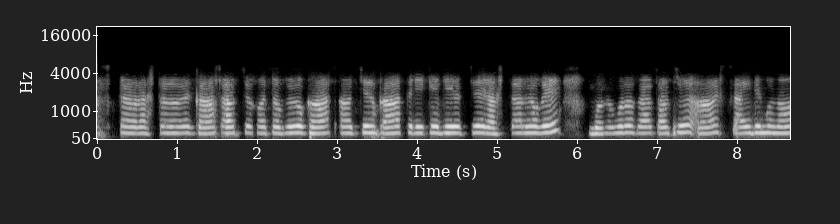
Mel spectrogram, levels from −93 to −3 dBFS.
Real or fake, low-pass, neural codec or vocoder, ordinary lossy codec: fake; 5.4 kHz; codec, 24 kHz, 0.9 kbps, WavTokenizer, medium music audio release; none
